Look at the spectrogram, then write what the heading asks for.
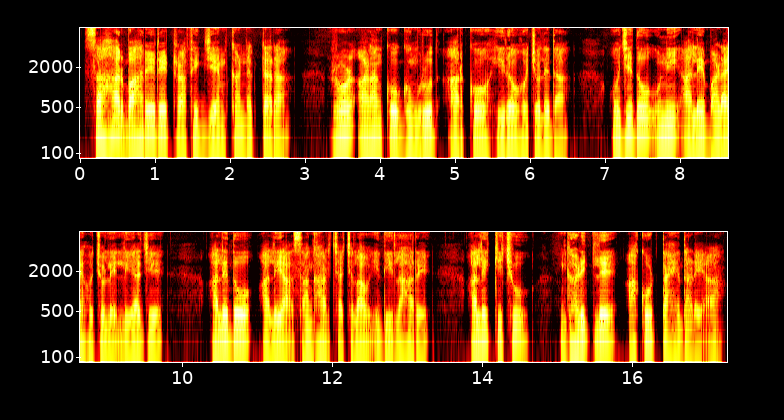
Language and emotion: Santali, sad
